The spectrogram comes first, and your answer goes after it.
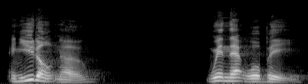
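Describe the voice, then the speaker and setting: Over a quiet background, a man talks at a very slow pace with lively intonation. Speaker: pastor. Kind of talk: sermon. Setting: church. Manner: earnest, preacherly, exhorting the congregation; informal, interacts with the audience. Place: church.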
